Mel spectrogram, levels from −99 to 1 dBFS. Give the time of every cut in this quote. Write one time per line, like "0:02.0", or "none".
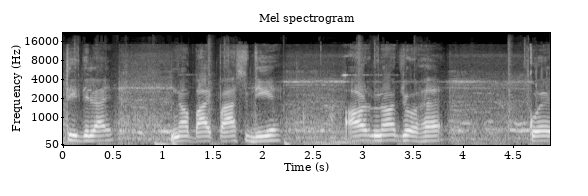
none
